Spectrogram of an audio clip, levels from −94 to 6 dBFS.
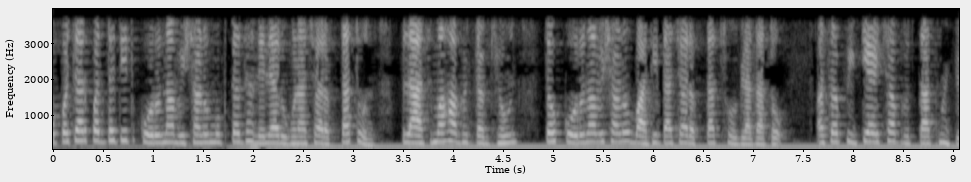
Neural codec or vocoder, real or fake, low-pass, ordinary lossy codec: none; real; 3.6 kHz; AAC, 32 kbps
